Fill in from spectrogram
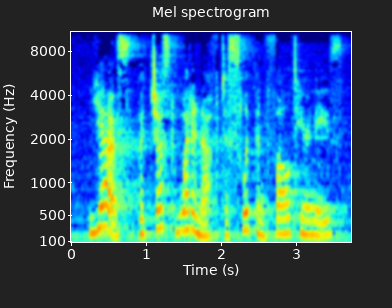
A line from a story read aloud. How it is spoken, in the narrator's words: I heard Him in a real still voice in my spirit say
